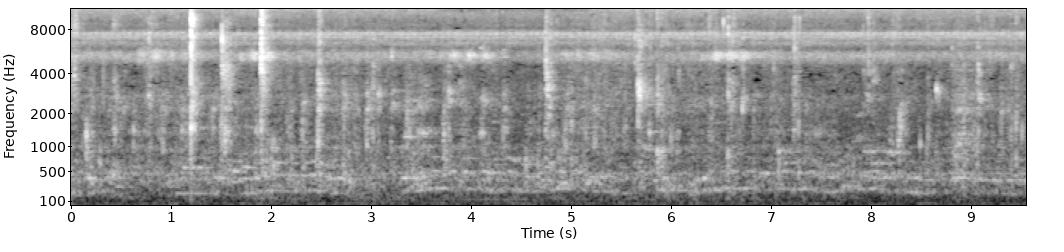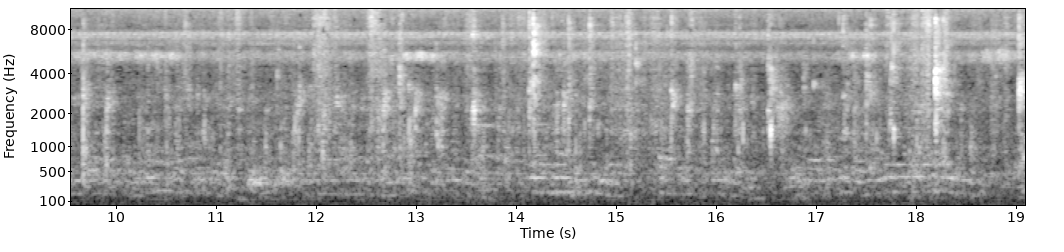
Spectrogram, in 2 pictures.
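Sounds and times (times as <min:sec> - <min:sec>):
wet mouth clicks: 0:00.0 - 0:07.4, 0:08.2 - 0:19.0
people chewing food: 0:00.0 - 0:19.0.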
